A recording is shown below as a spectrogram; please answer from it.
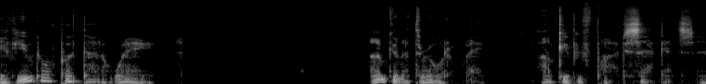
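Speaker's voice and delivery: close, hushed whisper. Explaining how to make them listen, demonstrating getting real close: whispering. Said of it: "you get real close and you whisper".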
